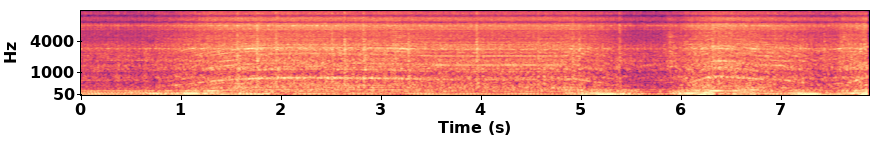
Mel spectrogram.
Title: 2009 Honda Accord 2.4 rattling sound at lower rpm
